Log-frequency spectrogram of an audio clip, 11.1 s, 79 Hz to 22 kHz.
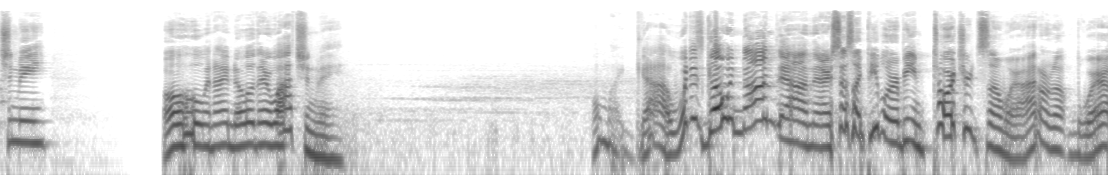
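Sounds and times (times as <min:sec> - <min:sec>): man's voice: 0:06.0 - 0:11.0.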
